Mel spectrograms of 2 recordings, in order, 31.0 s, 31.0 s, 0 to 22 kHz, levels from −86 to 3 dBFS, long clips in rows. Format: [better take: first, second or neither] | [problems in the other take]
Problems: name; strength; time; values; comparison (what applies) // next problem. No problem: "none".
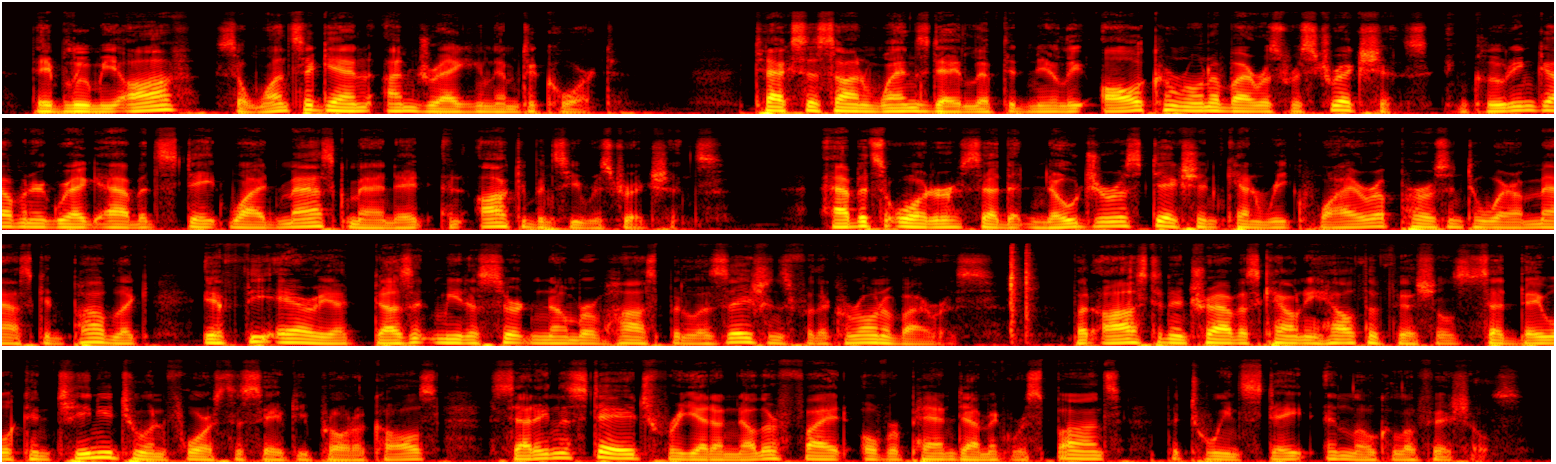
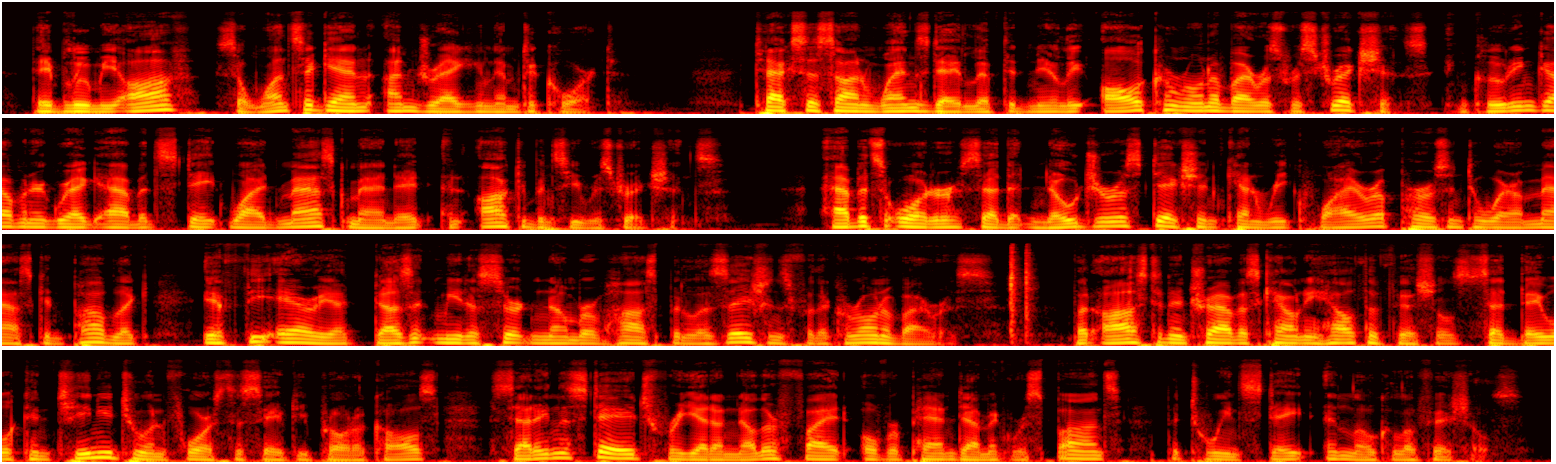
neither | keyboard typing; noticeable; at 21 s; peak 7 dB below the speech; the same in both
